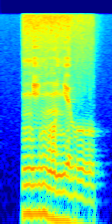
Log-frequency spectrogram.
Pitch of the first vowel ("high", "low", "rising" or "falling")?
high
